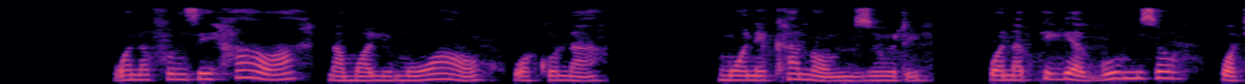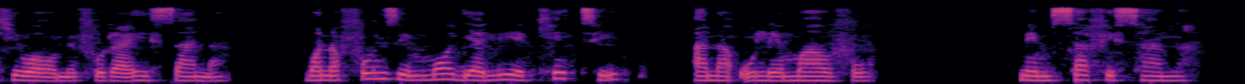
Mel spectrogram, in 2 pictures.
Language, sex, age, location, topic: Swahili, female, 25-35, Nairobi, education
